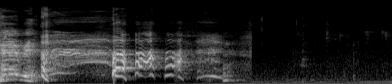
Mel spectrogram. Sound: laughs

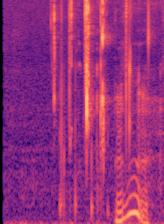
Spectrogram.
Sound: eating noises

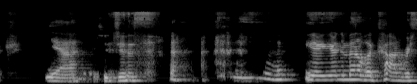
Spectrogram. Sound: laughter

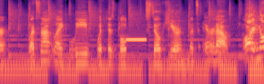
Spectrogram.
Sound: beep

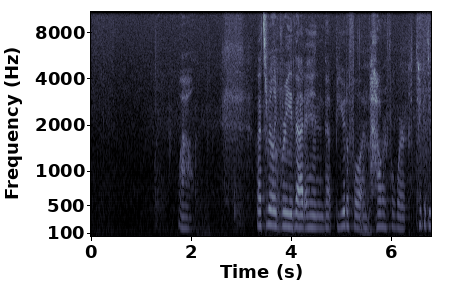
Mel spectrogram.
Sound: deep breath

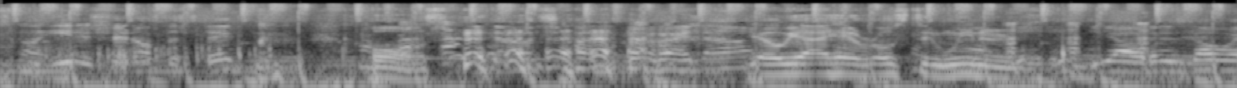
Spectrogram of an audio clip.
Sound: laughs

